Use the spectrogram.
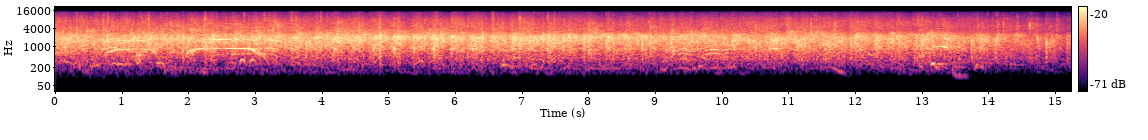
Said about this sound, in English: And I know that today heaven is applauding you, and earth is too. So let's give her a great big round of applause this morning.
